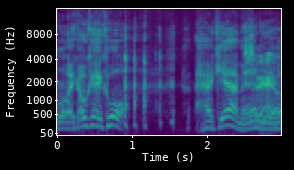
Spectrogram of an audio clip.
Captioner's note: laughing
